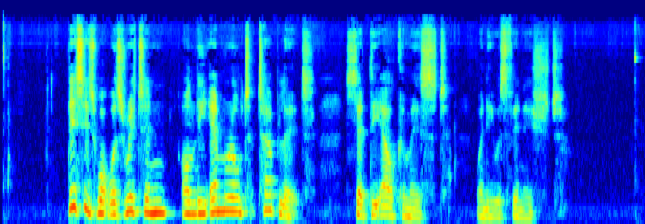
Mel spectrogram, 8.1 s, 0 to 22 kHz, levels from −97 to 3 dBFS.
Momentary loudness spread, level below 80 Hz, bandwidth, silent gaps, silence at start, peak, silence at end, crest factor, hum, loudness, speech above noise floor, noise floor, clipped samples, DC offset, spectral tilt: 19 LU; -66 dBFS; 16 kHz; none; 0.85 s; -8 dBFS; 0.1 s; 18 dB; none; -25 LUFS; 43 dB; -68 dBFS; under 0.1%; under 0.1%; -4 dB/octave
